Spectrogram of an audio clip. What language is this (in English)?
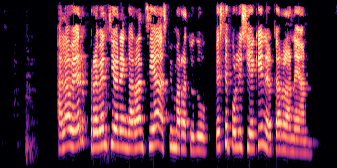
Basque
